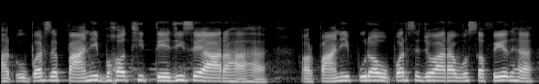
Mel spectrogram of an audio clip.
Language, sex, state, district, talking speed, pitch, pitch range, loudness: Hindi, male, Jharkhand, Garhwa, 245 wpm, 175 Hz, 150-185 Hz, -15 LUFS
